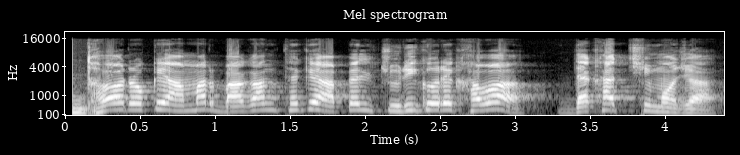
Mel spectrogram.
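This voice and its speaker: A man's voice: extremely high pitch, animated, normal speed, a bit bright, voice pushed up. A man voicing a grumpy male jackal uncle in a cartoon, with a scolding, indignant manner. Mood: angry. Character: grumpy male jackal uncle guarding his apple orchard.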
